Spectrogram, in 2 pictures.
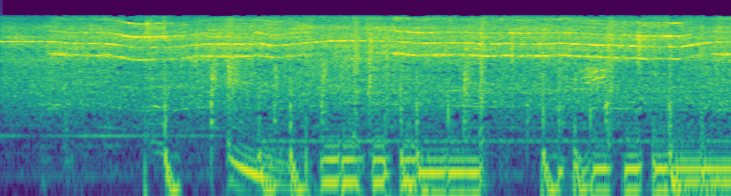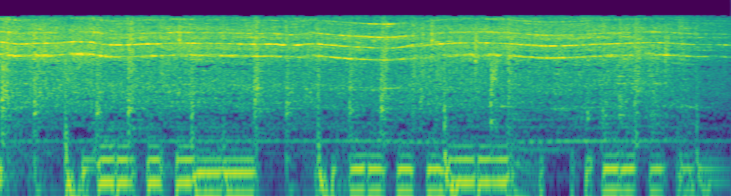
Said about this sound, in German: Über Kopfarbeiten mit der schweren Schleifmaschine samt Staubsauger. Hier sind Muskeln gefragt.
